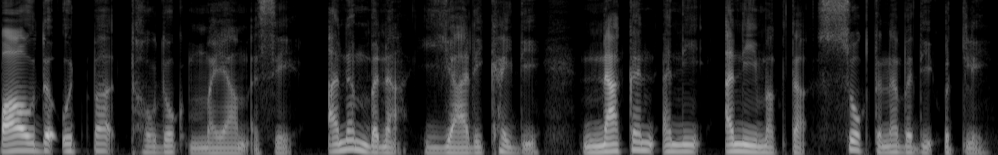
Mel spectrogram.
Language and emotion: Manipuri, neutral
